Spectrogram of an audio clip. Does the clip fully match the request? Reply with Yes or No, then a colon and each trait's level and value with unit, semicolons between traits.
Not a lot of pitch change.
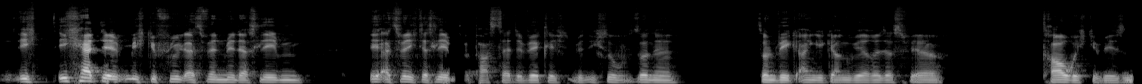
Yes: narrow, 1.9 semitones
